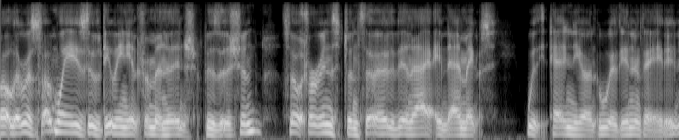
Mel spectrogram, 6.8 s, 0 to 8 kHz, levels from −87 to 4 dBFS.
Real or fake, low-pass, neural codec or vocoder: fake; 7.2 kHz; autoencoder, 22.05 kHz, a latent of 192 numbers a frame, VITS, trained on many speakers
